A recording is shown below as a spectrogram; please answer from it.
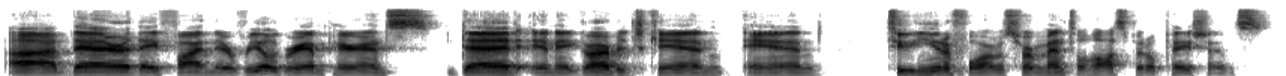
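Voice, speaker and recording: Casting: young male co-host, bright forward tone, loose rambling retelling. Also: lowish voice, steady tone, a little slow. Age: young adult. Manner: rambling storytelling with fillers. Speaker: podcast co-host. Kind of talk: casual chat.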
